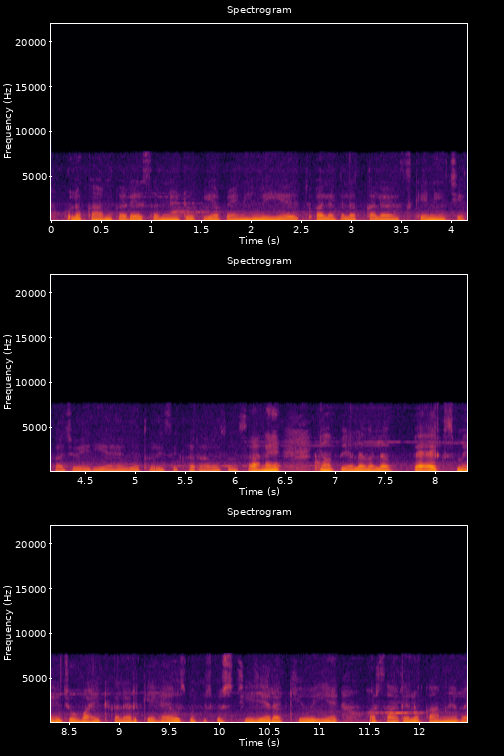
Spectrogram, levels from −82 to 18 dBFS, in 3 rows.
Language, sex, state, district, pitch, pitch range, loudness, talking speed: Hindi, female, Jharkhand, Sahebganj, 215 Hz, 210-225 Hz, -18 LUFS, 245 wpm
